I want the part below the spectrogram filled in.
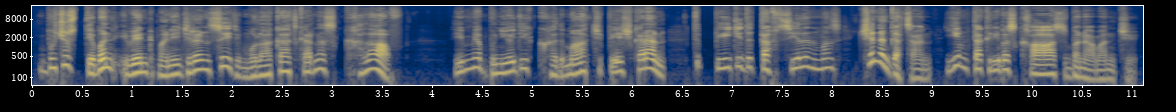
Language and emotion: Kashmiri, disgusted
